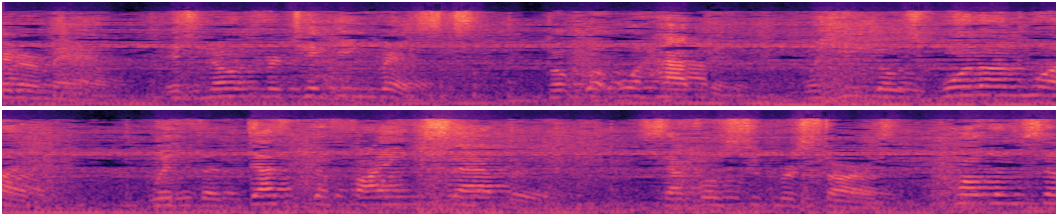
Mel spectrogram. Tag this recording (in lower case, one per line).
speech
